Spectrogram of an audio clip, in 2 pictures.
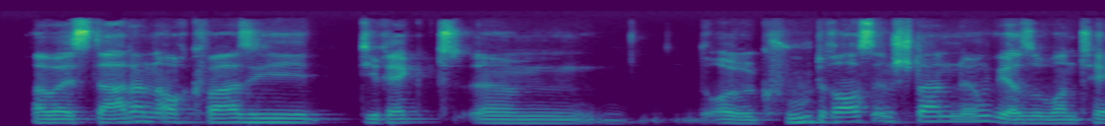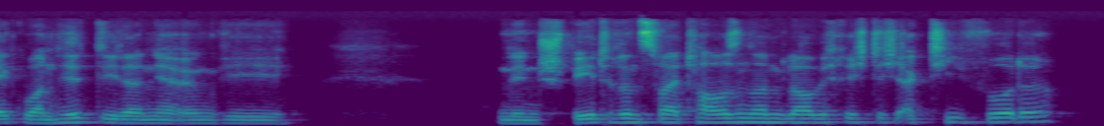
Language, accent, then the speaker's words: German; Germany; Ich komme aus, äh, aus der Nähe von Bremen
